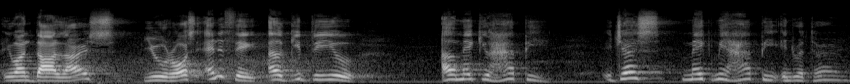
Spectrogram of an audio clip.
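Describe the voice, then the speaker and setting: A pastor playing a rich retired British knight who flatters and courts a woman in smooth English. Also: very high-pitched, measured pace, long reverb tail, slight background noise. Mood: promising.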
